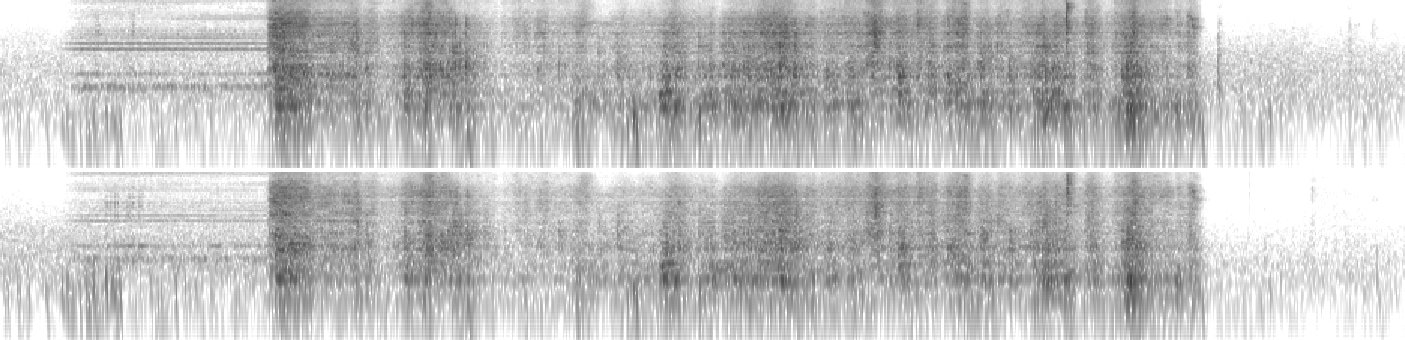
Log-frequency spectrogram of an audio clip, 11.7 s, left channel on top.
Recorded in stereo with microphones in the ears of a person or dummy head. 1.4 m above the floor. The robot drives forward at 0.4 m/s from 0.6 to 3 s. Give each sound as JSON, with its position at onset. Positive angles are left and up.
{"t": 2.2, "sound": "a zipper", "side_deg": 40, "distance_m": 1.4}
